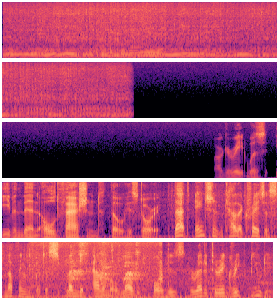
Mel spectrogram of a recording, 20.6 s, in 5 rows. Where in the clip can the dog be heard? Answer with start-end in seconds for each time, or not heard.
16.9-18.9.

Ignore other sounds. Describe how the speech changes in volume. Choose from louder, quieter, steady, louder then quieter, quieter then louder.
steady.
